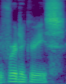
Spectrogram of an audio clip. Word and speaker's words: Verdigris: And I think that's how it's pronounced. According to Google, they say Verdigris. So I think that's what I'm going to go with.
